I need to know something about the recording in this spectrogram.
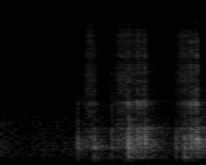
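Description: Carpenter's pencil drawing on a ribbed wooden slat: quiet at first, then a few short scratching strokes from about the middle on.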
